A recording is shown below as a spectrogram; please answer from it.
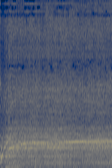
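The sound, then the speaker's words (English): An electric egg beater whips peanut butter frosting made with butter, sugar, vanilla and pink salt, giving a loud, steady motor whine that climbs in pitch at the start and then holds level. “Now we're gonna take this egg beater.”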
